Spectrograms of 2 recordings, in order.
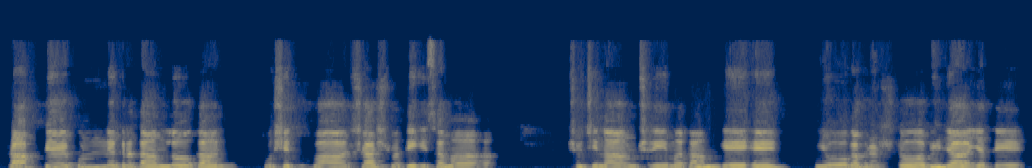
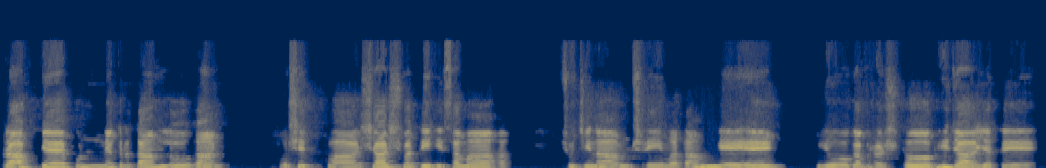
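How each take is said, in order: First: Sung, recite two quarters in one continuous breath; sung, flowing recitation. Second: Slow line by line recitation. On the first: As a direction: chant the shloka smoothly, half-verse by half-verse. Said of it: "इस प्रकार इसका उच्चारण किया जाएगा". (sung, प्रवाह में, आधा श्लोक एक साँस में) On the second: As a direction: recite each quarter slowly with pauses between. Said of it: "इसको उच्चारण इस तरह से किया जाएगा". (धीमा, एक-एक चरण रुककर पाठ) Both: Shown as a demonstration.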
